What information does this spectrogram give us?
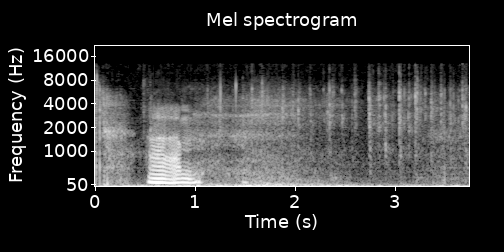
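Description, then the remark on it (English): Soft, irregular clicking of someone typing text on a computer keyboard into the text input of a Shiny app, quiet, following a brief burst of a voice near the start. “And as I'm typing in text, you can see that the title is immediately updating.”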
